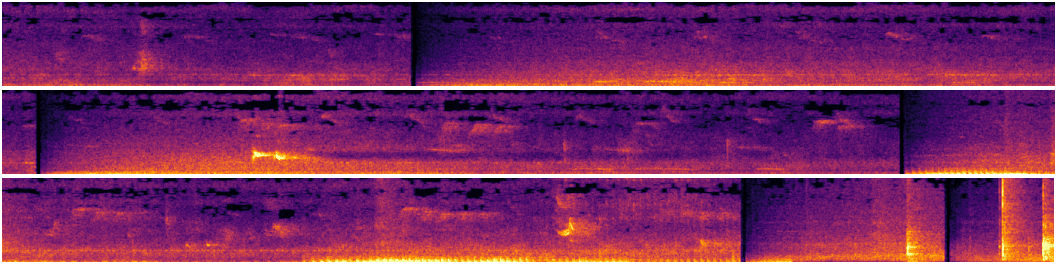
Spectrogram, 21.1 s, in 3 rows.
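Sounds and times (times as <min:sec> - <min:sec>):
small birds chirping: 0:00.2 - 0:02.8, 0:08.6 - 0:13.0, 0:13.6 - 0:19.0.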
